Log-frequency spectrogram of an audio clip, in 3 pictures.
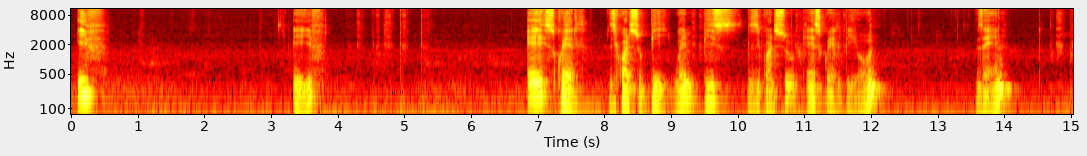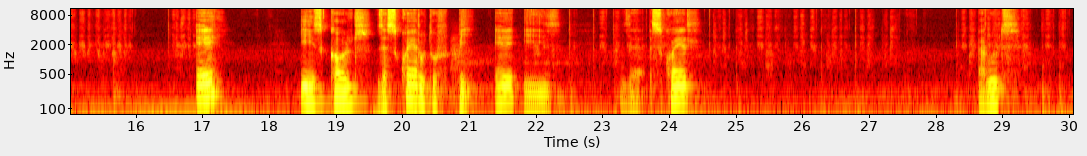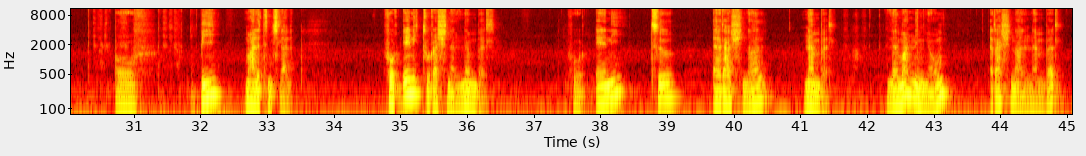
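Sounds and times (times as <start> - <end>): stylus tapping and scratching tablet: 4.2 - 5.4, 9.2 - 11.8, 14.5 - 17.0, 21.8 - 24.0, 24.6 - 27.7, 28.3 - 32.1.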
